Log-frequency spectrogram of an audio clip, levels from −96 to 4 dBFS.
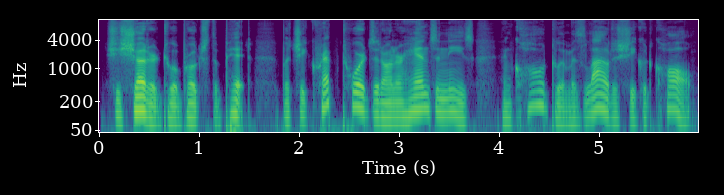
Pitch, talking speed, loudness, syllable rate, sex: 105 Hz, 260 wpm, -24 LUFS, 5.8 syllables/s, male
